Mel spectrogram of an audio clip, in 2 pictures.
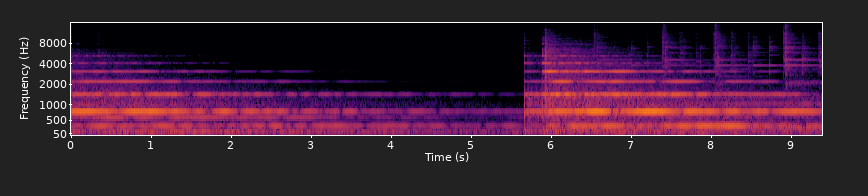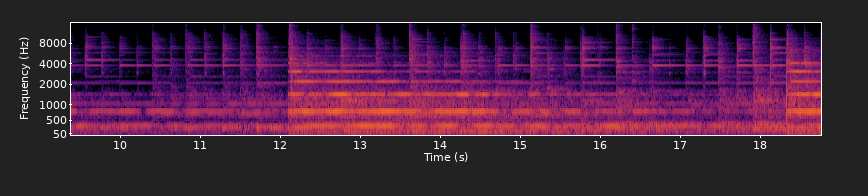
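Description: Metallic struck bowls in a video game score, tied to the game's island, ring out with long, bright, shimmering tones, starting with one sustained strike, then a dense flurry of rapid, overlapping hits that keep banging away throughout, with no one talking.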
